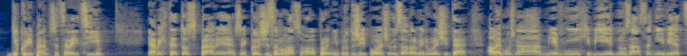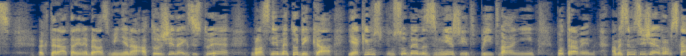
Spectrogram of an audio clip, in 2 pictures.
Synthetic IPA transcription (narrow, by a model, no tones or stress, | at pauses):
ɟɛkujɪpanɛpr̥ɛt̪sɛdajit͡siː | jaːbɪxft̪ɛːt̪o̞spɾaːvjɛr̝ɛkl̩ʒɛsɛmɦlaso̞valpɾo̞ɲɪpɾo̞t̪o̞ʒɛjɪpo̞vaʒujʊzavɛlmɪduːlɛʒɪt̪ɛːʔalɛmo̞ʒnaːmɲɛvɲiːxɪbiːjɛdnuzaːsadɲiːvjɛt͡s | kt̪ɛɾaːt̪adɪnɛbɪlazmiːɲɛnaʔat̪o̞ʒɛnɛɛɡzɪst̪ujɛvlast̪ɲɛmɛt̪o̞dɪkajakimspuːso̞bɛmzmɲɛrɪt̪pliːt̪vaːɲiːpo̞t̪ɾavɪnʔamɪslimsɪʒɛɛvɾo̞pskaː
